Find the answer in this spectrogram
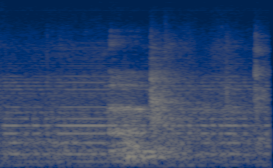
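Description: A pause in speech filled by a steady hum of several pitches, with a brief faint breath or vocal sound about a second in.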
